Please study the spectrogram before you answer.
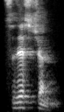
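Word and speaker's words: suggestion: ना तो यह सजेशन है ना सजेशन it pronounce S सजेन सजेन सजेन नॉट श सस प्रोना एस सजेन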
